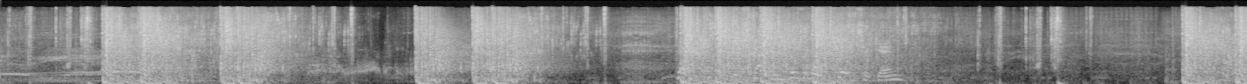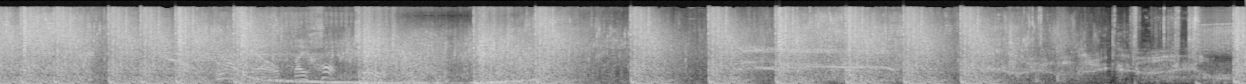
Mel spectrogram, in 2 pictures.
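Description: Guns fire in rapid bursts, echoing down a corridor.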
